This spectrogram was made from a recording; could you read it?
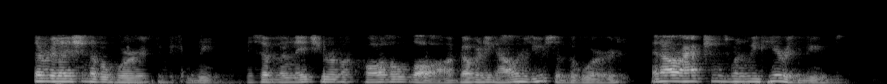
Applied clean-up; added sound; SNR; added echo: neural mask model DeepFilterNet 3.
